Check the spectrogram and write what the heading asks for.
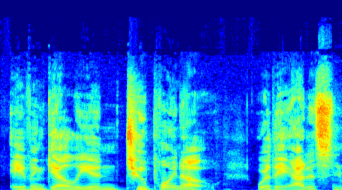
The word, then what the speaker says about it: Evangelion: Ryan, I once saw an Evangelion poster in your wall in an old video. Did I say that right? Evangelion. Hard G.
